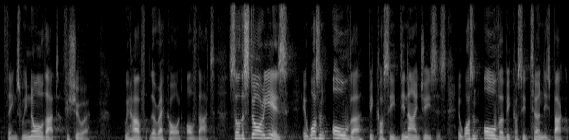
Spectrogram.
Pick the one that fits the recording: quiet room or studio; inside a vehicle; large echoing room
large echoing room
